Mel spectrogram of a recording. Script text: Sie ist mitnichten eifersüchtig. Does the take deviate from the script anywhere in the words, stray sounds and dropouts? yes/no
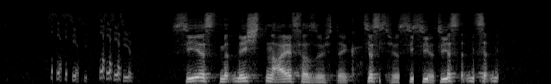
yes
